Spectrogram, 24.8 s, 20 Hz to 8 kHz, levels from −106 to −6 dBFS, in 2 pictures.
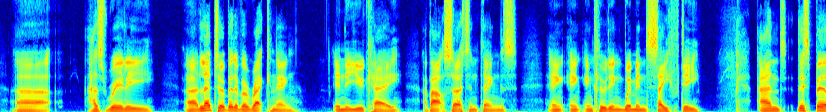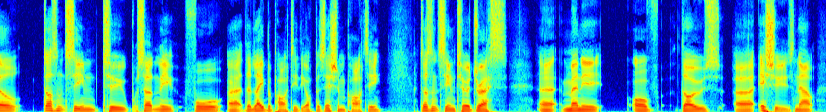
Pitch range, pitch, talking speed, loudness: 105-125 Hz, 110 Hz, 115 wpm, -25 LUFS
